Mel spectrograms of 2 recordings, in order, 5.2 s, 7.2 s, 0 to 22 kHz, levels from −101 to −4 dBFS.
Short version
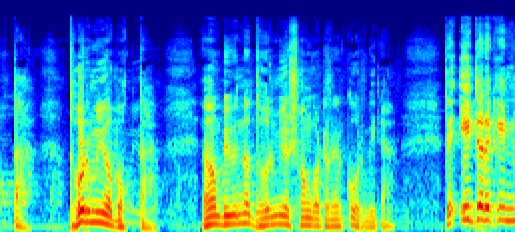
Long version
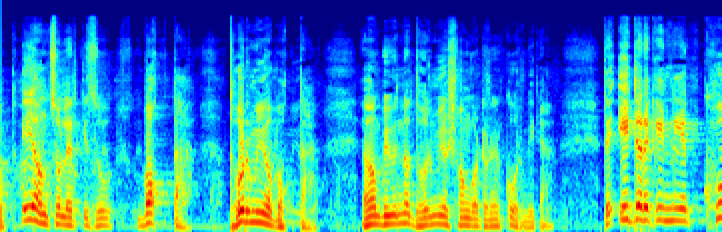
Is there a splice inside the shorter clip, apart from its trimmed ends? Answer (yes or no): no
